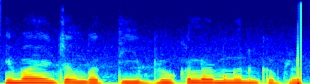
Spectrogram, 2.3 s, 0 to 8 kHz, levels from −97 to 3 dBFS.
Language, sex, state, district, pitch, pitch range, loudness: Wancho, male, Arunachal Pradesh, Longding, 150 Hz, 145-160 Hz, -16 LUFS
